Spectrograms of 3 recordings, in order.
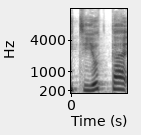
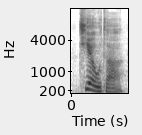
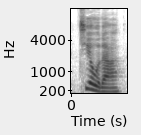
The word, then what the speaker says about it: Toyota: that thing of course guys i don't say tiota in english that's mere arabic pronunciation if i need to pronounce this word correctly in english i'm gonna say tiota again tiota toyota some people who tend to the american accent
